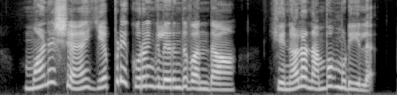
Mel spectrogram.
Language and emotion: Tamil, surprised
